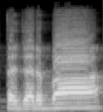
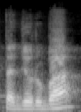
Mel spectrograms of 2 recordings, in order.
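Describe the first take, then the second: First: An 'a' vowel follows the 'j' sound. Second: A 'u' vowel follows the 'j' sound. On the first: "तजर्बा नहीं होगा" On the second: "अगर आपको रियायत लेनी भी है"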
